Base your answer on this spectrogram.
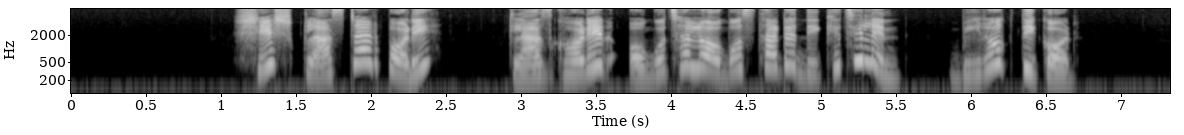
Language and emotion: Bengali, disgusted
